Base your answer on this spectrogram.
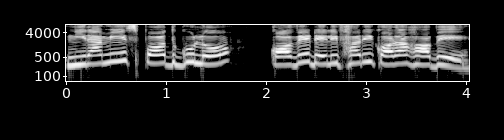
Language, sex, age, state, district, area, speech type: Bengali, female, 45-60, West Bengal, Nadia, rural, read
